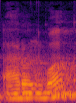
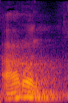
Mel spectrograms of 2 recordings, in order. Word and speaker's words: 아론: 수 있을 것입니다 자 아론 우리가 잘 알고 있는 것처럼 모세형으로 이제 소개되고 있지요 히브리식 발음으로 원래는 아하론이라고 발음을 해야 원래 발음이 맞는데 우리 한글 성경에서는 그냥 아론 이렇게만 번역을 하고 있습니다 아론 사전적인 의미는 총명하다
